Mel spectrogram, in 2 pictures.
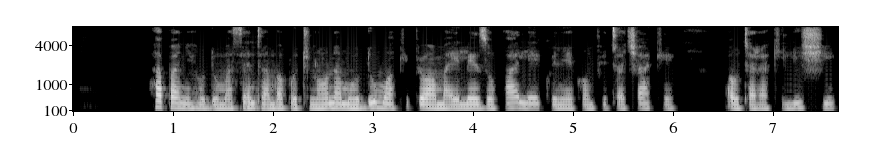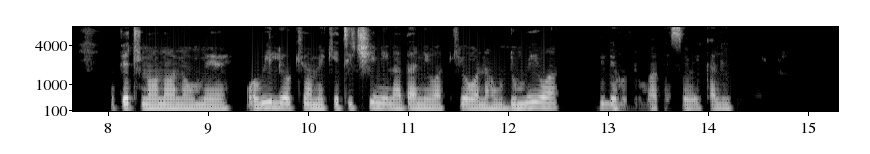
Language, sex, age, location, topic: Swahili, female, 25-35, Kisumu, government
